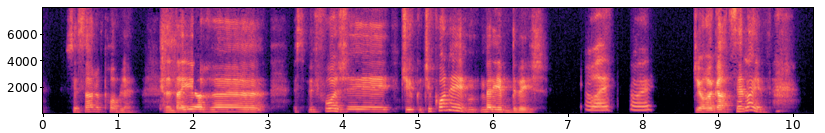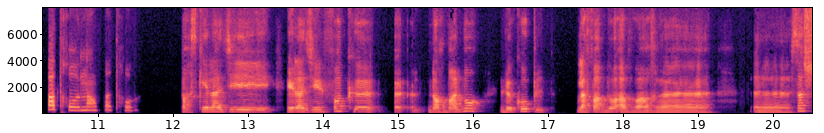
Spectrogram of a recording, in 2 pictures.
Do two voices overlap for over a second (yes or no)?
no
